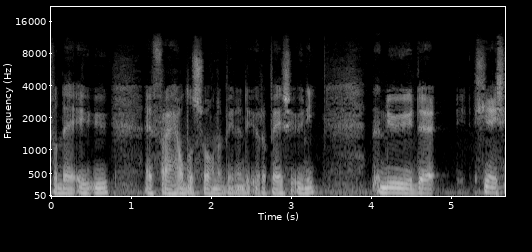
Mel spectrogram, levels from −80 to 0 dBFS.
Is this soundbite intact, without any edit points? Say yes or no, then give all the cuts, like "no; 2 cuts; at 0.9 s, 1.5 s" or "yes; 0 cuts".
yes; 0 cuts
